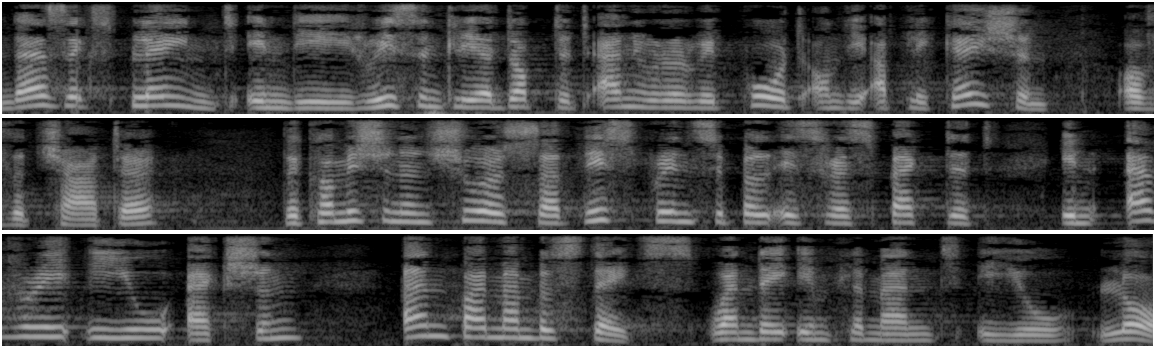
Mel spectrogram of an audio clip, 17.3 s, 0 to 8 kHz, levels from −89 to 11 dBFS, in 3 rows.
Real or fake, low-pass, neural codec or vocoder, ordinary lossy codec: real; 7.2 kHz; none; Opus, 64 kbps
